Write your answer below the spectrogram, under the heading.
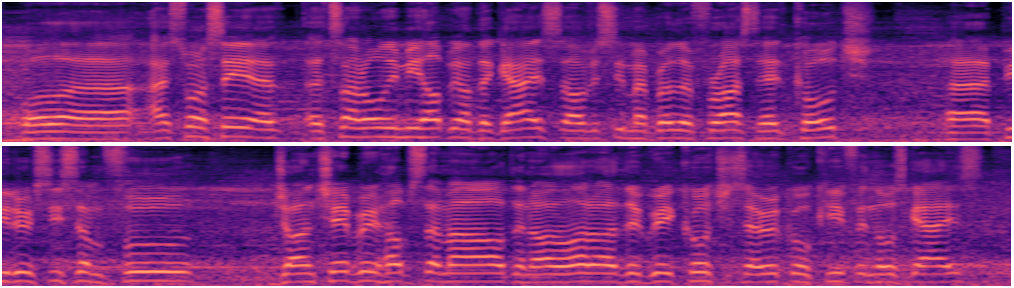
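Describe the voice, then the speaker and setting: A man talks at a very fast pace in a high pitch, with monotone, flat intonation and very even loudness. The sound is dry with no echo, though noticeable background noise is present. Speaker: interviewee. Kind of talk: interview answer. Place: hall. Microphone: handheld.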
